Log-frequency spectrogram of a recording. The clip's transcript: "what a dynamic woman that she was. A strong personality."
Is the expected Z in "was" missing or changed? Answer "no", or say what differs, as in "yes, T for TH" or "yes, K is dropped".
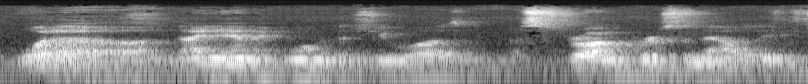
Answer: no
